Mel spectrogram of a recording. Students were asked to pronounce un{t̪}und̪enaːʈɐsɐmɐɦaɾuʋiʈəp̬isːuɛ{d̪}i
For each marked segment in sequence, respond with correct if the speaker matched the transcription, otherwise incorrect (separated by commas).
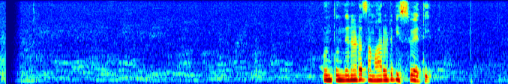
correct, incorrect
